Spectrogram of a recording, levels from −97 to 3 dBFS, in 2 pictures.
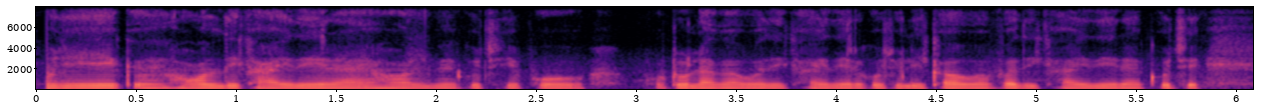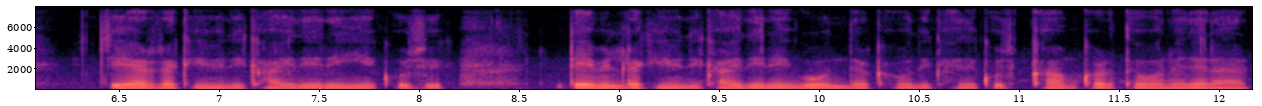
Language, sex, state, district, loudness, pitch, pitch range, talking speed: Hindi, female, Maharashtra, Nagpur, -32 LUFS, 170 Hz, 170-175 Hz, 270 wpm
